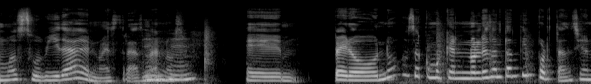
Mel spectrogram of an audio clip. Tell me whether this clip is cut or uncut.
uncut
